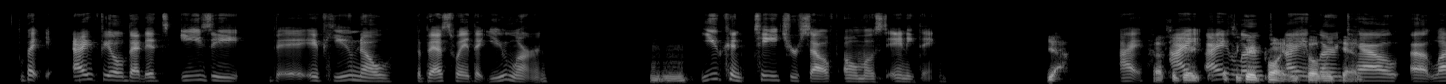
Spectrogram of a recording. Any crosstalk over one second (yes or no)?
yes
